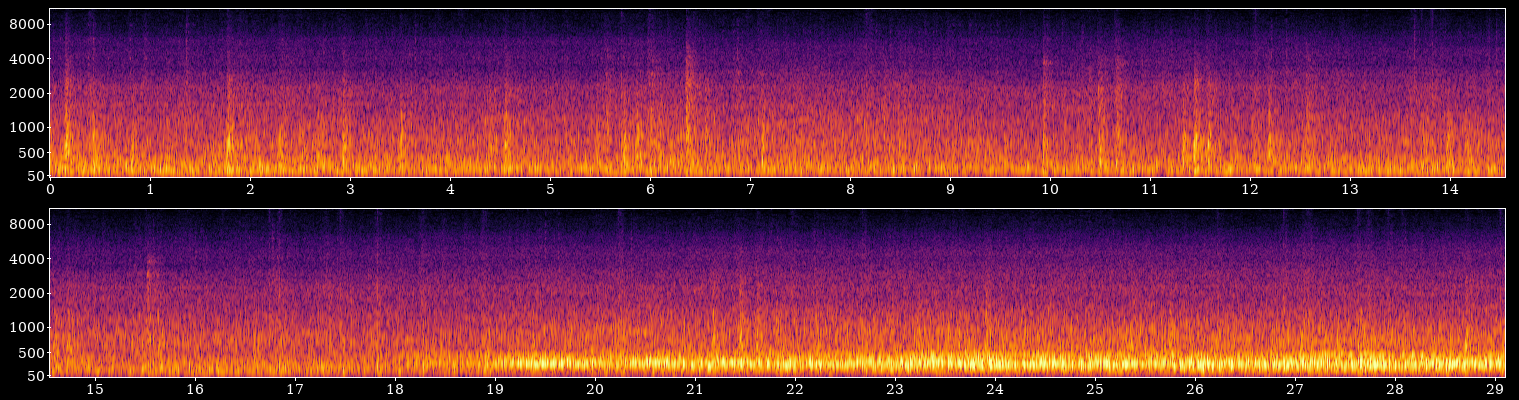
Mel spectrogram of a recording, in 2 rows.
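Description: A Class 150 Sprinter diesel multiple unit heard from inside at speed. A steady running noise has wheels clicking now and then over the rail, and about two-thirds of the way through it grows louder with a deeper drone.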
